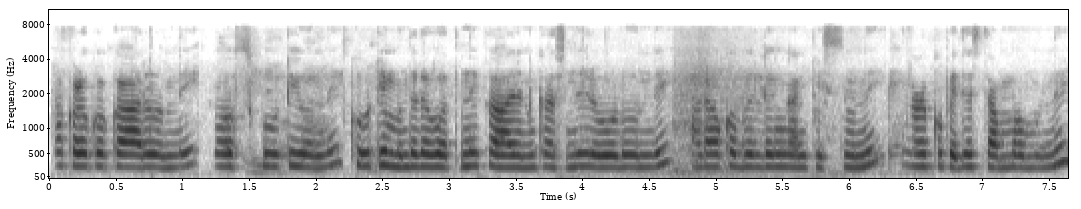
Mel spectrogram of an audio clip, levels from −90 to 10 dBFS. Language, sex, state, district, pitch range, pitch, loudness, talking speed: Telugu, female, Andhra Pradesh, Krishna, 235-255 Hz, 245 Hz, -18 LUFS, 150 wpm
